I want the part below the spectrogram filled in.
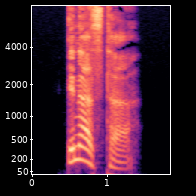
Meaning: inflection of inner: 1. strong/mixed nominative masculine singular superlative degree 2. strong genitive/dative feminine singular superlative degree 3. strong genitive plural superlative degree
- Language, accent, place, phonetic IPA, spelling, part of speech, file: German, Germany, Berlin, [ˈɪnɐstɐ], innerster, adjective, De-innerster.ogg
